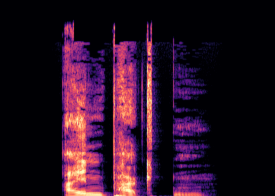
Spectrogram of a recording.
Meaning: inflection of einpacken: 1. first/third-person plural dependent preterite 2. first/third-person plural dependent subjunctive II
- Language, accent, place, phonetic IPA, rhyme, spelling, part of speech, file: German, Germany, Berlin, [ˈaɪ̯nˌpaktn̩], -aɪ̯npaktn̩, einpackten, verb, De-einpackten.ogg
